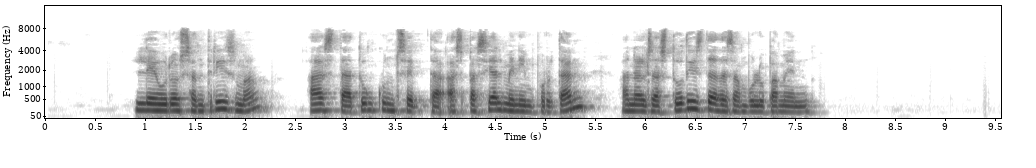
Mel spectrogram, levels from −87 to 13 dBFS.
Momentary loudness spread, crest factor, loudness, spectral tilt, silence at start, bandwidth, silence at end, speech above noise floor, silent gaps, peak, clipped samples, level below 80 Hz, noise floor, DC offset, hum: 9 LU; 16 dB; -18 LUFS; -6.5 dB/octave; 0.9 s; 8.2 kHz; 1.9 s; 64 dB; none; -2 dBFS; under 0.1%; -58 dBFS; -80 dBFS; under 0.1%; none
